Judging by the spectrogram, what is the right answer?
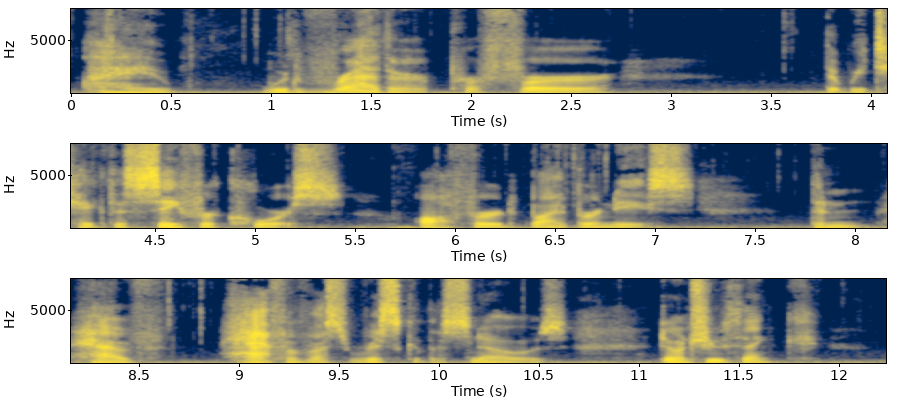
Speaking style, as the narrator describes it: in a low voice

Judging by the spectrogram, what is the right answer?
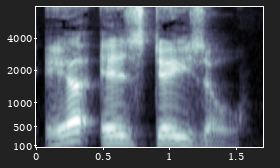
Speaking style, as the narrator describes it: he said

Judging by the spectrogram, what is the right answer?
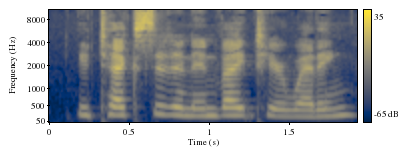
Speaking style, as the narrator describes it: Stephanie chuckled

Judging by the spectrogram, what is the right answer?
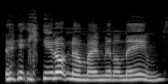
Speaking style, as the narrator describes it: Stephanie giggled

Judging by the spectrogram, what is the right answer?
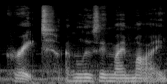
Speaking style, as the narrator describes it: mumbled

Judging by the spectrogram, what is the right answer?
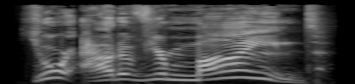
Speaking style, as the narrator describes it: Clay began to yell

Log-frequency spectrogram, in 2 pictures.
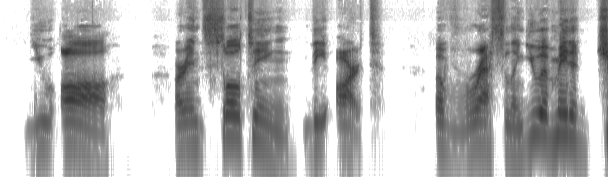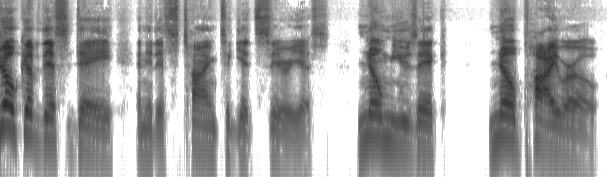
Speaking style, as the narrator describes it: over the PA, a voice shouts out

